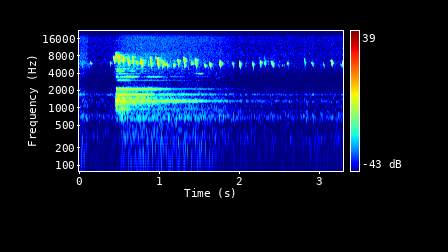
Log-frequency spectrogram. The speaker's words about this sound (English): Did you just hear that? Those are church bells. There's like a morning service going on somewhere.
